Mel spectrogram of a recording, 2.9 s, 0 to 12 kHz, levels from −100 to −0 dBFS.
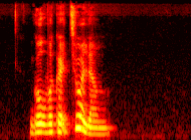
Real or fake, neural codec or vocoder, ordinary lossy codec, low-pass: real; none; Opus, 32 kbps; 10.8 kHz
